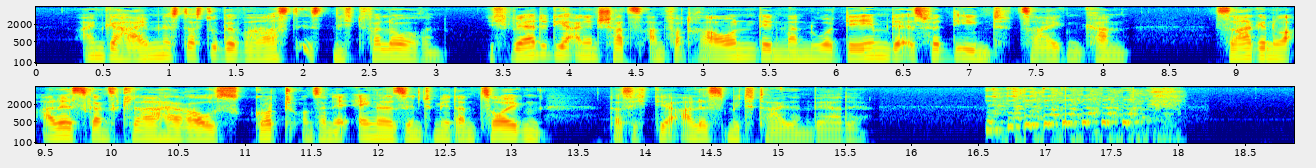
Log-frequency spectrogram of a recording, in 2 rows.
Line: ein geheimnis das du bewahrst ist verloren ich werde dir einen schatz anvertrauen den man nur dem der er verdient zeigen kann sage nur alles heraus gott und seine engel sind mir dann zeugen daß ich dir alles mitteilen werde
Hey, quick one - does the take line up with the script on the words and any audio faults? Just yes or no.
no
